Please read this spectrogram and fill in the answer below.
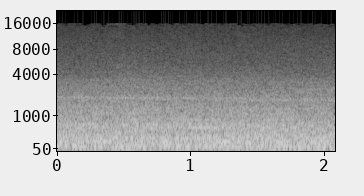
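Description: Steady low background rumble with no distinct events: ambient room noise.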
